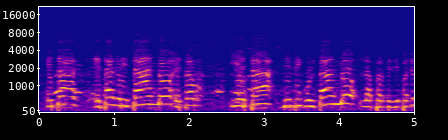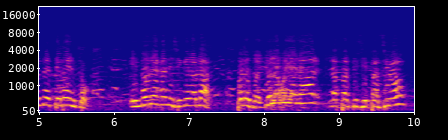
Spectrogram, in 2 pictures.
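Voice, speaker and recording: A Peruvian man moderating an outdoor debate in a stern, commanding way, scolding the audience. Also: very high voice. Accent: Peruvian Spanish. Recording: muffled distant recording with crowd noise.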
